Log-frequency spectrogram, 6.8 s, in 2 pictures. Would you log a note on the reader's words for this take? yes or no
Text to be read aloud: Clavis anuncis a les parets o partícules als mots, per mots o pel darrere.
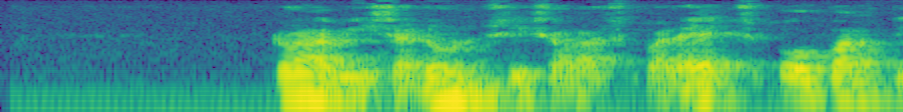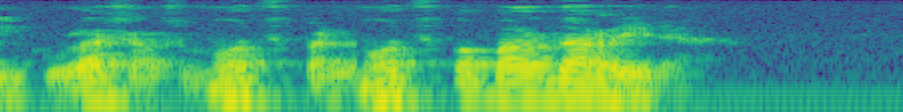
no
